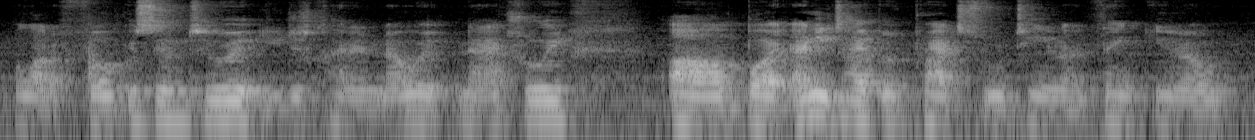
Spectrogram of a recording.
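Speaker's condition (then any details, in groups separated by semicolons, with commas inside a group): No condition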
